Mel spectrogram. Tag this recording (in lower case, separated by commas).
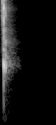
hands, finger snapping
